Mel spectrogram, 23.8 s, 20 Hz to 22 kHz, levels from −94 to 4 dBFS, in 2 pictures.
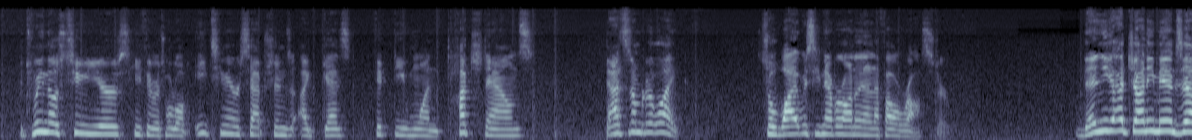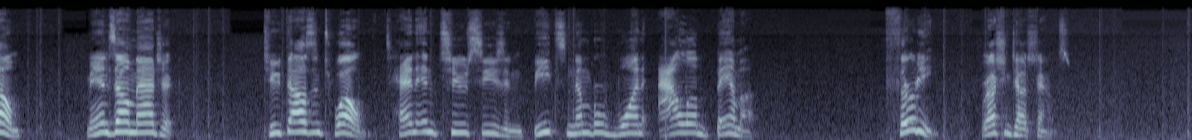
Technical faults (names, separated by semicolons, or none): comfort noise in place of the background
